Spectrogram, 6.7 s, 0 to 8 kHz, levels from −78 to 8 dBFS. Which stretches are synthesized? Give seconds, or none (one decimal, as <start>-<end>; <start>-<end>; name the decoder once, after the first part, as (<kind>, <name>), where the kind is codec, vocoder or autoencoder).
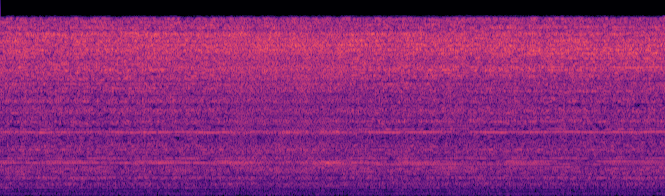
2.3-3.5 (autoencoder, DAC-VAE)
